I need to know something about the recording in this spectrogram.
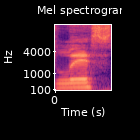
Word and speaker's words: LYS: on instagram about uh it's list not lys so list beauty um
